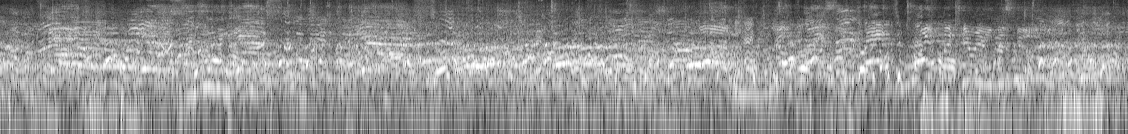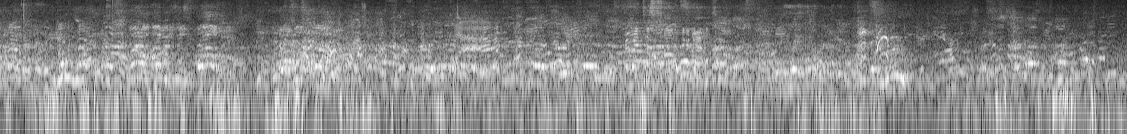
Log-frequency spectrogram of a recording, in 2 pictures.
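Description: Men sing loudly together outdoors.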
